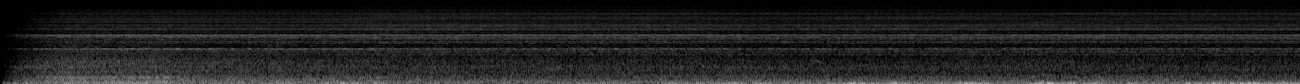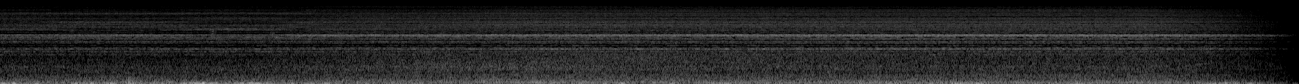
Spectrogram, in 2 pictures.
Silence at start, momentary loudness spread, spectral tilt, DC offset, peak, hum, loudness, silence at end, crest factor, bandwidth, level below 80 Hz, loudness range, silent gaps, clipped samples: 0 s; 5 LU; -2.5 dB/octave; under 0.1%; -18 dBFS; none; -37 LUFS; 0 s; 20 dB; 16.5 kHz; -40 dBFS; 4 LU; none; under 0.1%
